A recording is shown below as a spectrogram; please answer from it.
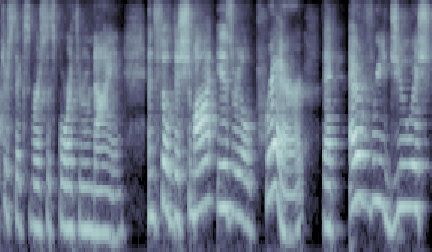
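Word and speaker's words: Shema: So, the word is schma. Do did you ever learn that word? It's spelled shama.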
